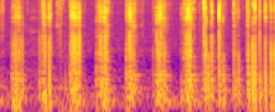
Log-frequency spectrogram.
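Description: An orange ribbed terracotta corrugated clay roof tile is tapped and scratched with the fingertips. Irregular bursts of dull, low knocks blend with bright, dry scraping across the ridges. Each sound stops short with almost no ring.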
